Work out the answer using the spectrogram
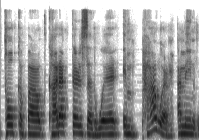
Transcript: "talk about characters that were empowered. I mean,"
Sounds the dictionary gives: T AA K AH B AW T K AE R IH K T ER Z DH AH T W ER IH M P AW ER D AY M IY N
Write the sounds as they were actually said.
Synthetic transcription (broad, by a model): T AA K AH B AW T K AE R IH K T ER Z DH AH T W ER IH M P AW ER AY M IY N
